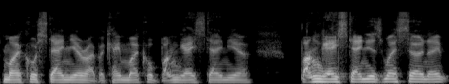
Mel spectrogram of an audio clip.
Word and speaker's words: Bungay Stanier: standier I became Michael bungay stania bungay Stan is my surname there's no hyphen people get weirded out on how to pronounce it it's like a good letter ones to Michael banging spaniel yeah so like people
